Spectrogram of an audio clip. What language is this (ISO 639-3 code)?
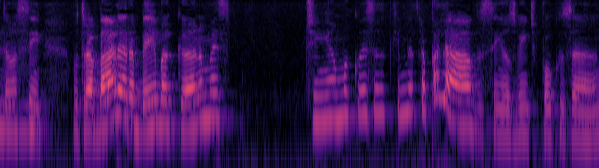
por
